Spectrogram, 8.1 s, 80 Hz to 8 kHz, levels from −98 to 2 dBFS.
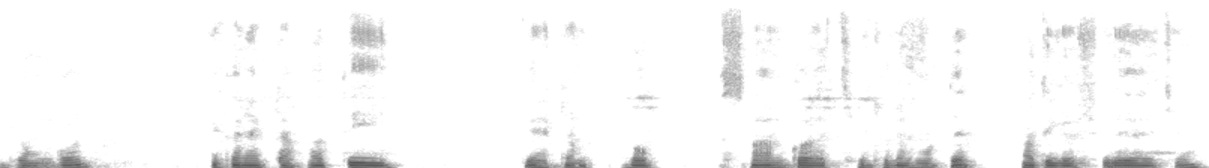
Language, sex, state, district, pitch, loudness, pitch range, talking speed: Bengali, male, West Bengal, Malda, 110 Hz, -42 LUFS, 105-115 Hz, 90 wpm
